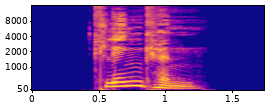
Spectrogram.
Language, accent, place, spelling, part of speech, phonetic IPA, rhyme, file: German, Germany, Berlin, Klinken, noun, [ˈklɪŋkn̩], -ɪŋkn̩, De-Klinken.ogg
- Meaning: plural of Klinke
